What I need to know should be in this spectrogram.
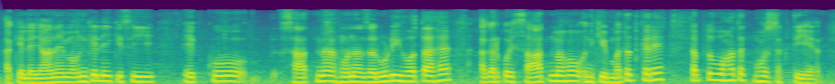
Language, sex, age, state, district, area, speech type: Urdu, male, 45-60, Uttar Pradesh, Aligarh, urban, spontaneous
